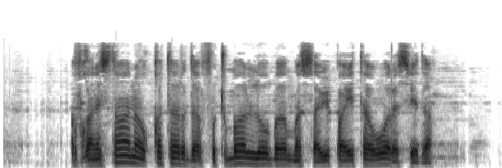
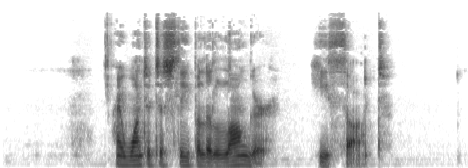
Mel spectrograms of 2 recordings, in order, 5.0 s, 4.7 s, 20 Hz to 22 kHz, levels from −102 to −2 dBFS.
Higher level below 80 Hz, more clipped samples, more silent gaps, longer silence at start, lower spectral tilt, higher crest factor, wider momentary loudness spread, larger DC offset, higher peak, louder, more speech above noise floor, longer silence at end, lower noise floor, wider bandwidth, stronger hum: about the same, -62 dBFS vs -66 dBFS; neither; neither; second, 0.7 s vs 1.15 s; first, -4.5 dB/octave vs -3 dB/octave; second, 16 dB vs 22 dB; second, 4 LU vs 16 LU; neither; first, 0 dBFS vs -6 dBFS; first, -15 LUFS vs -23 LUFS; second, 47 dB vs 61 dB; about the same, 0.7 s vs 0.8 s; second, -62 dBFS vs -85 dBFS; second, 7.8 kHz vs 16 kHz; neither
